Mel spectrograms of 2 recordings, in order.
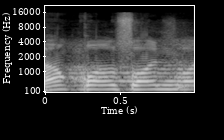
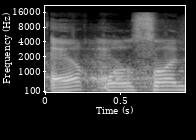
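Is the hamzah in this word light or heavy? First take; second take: heavy; light. First: The opening hamzah is heavy with rounded lips. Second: The opening hamzah is light and unrounded. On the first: The speaker calls it wrong. "itu kita dah muncung, ha, ataupun dah tebal" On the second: The speaker calls it right. "kita nak fasih lagi dengan hamzah fathah aqsal"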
